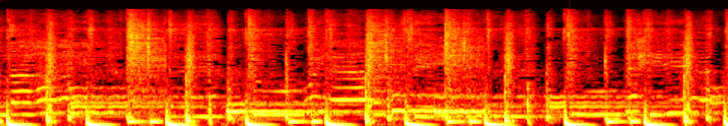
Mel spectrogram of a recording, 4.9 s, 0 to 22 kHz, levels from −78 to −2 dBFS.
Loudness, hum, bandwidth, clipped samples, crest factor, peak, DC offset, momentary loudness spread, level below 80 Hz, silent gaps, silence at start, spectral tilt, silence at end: -12 LUFS; none; 16.5 kHz; under 0.1%; 10 dB; 0 dBFS; under 0.1%; 3 LU; -14 dBFS; none; 0 s; -5.5 dB/octave; 0 s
